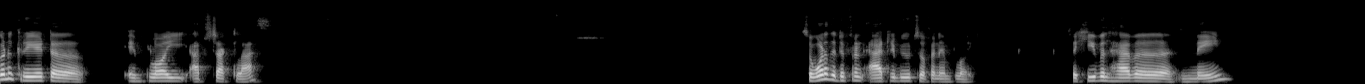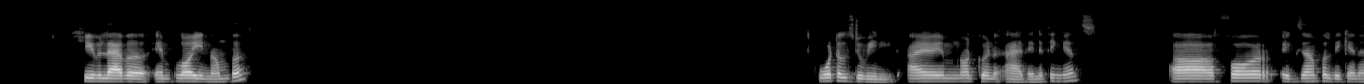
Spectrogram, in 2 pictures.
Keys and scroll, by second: 5.7 Return, 7.3 super+z, 9.6 super+z, 9.8 Return, 14.2 Return, 22.5 super+n.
